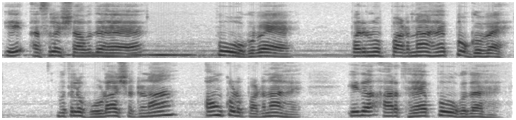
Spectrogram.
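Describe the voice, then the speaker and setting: A man gives a teaching lecture about pronunciation, laying out each rule step by step. He talks methodically, restating the key points to drive them home. His voice sits a little high for a man. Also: moderate pace. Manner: methodical, repeats key rules for emphasis. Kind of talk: explanatory lecture over slides.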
